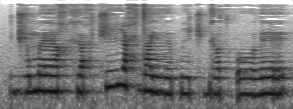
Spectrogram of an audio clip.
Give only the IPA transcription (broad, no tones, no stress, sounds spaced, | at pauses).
d͡ʒ ʊ m ɛː χ xʲ o ħ t͡ʃ iː ħ d a j ð ɪ p i t͡ʃ ɡʲ ɔ t͡sʼ ʊː l e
